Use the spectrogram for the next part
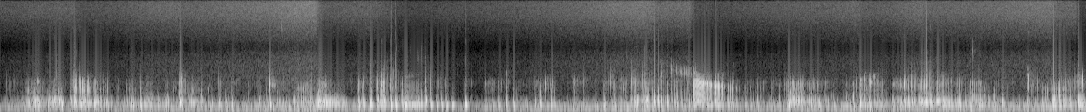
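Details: Stomach growling: continuous low gurgling and rumbling from the abdomen, ordinary bowel sounds.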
